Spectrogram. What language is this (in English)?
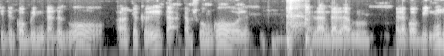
Malay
